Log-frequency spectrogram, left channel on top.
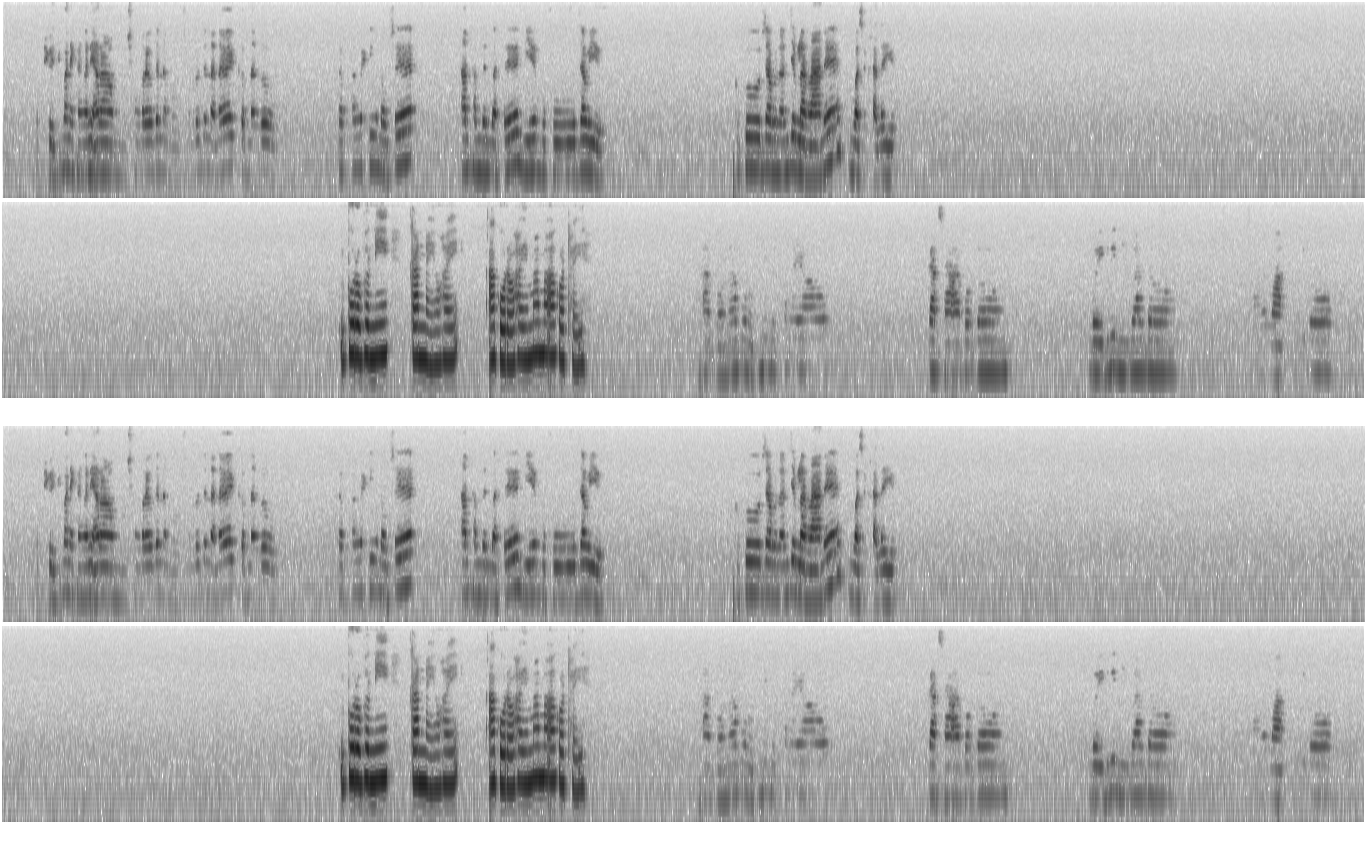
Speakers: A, on the left (about 60°); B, in the centre.
A: बायदि बानायखांनानै आराम संग्रायाव दोननांगौ संग्रायाव दोननानै खोबनांगौ खोबखांनायनि उनावसो सानथाम दोनबासो बियो गुफुर जाबोयो। गुफुर जाबोनानै जेब्ला रानो होमब्लासो खाजायो।
B: बर'फोरनि गाननायावहाय आगरावहाय मा मा आगर थायो।
A: आगरा बर'फोरनि दरखनायाव गासा आगर दं बैग्रि बिबार दं आरो ला दं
